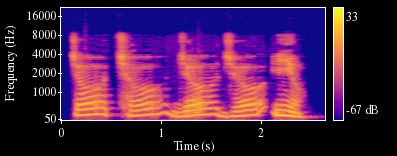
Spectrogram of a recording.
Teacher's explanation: तालू से निकलने वाले तालव्य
